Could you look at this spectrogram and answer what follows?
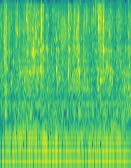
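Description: Running water rinses soap out of motorcycle helmet foam pads in a sink, a steady close splashing and trickling stream with small drips, continuous throughout without talk.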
